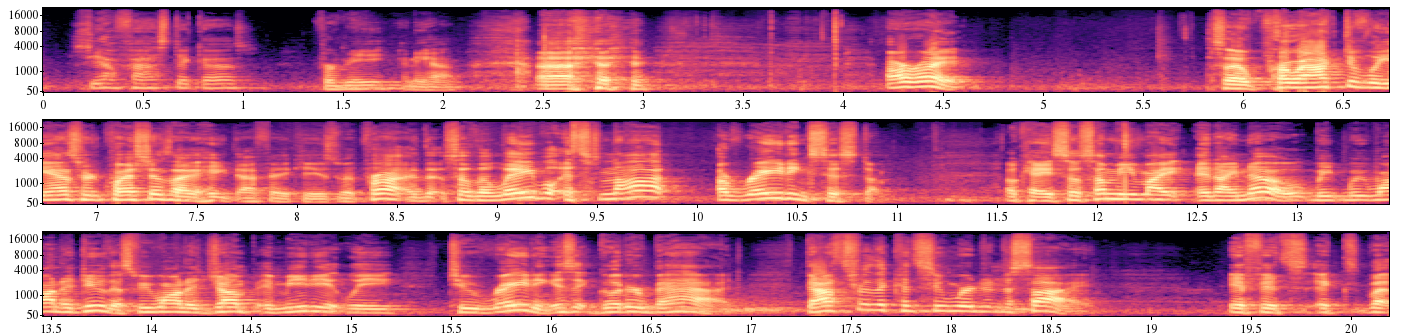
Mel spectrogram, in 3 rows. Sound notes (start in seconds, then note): 2.4 laughs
